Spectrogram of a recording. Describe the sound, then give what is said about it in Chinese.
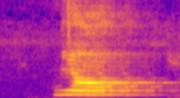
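A person imitates a cat's meow with a single drawn-out mew that swells in at the start and holds its tone before fading out, heard alone against near silence. “展昭叫了一声之后，听到一声猫叫，还带着一股人味。白玉堂望了望天，一听就知道是人学着猫叫的。”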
